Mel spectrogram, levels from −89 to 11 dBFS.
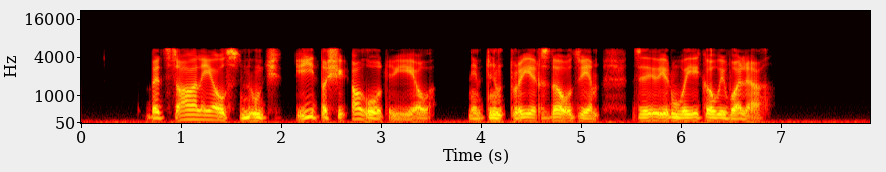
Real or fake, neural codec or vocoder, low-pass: fake; autoencoder, 22.05 kHz, a latent of 192 numbers a frame, VITS, trained on many speakers; 5.4 kHz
